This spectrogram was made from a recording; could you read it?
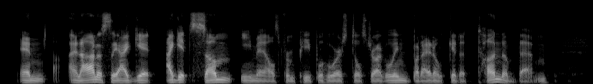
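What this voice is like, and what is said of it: Nasal, congested voice from cold. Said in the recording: “I have a cold and I'm very nasally.”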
